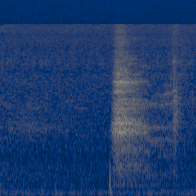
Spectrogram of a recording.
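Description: A man's short sigh, one breathy exhale about three-quarters of the way in.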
